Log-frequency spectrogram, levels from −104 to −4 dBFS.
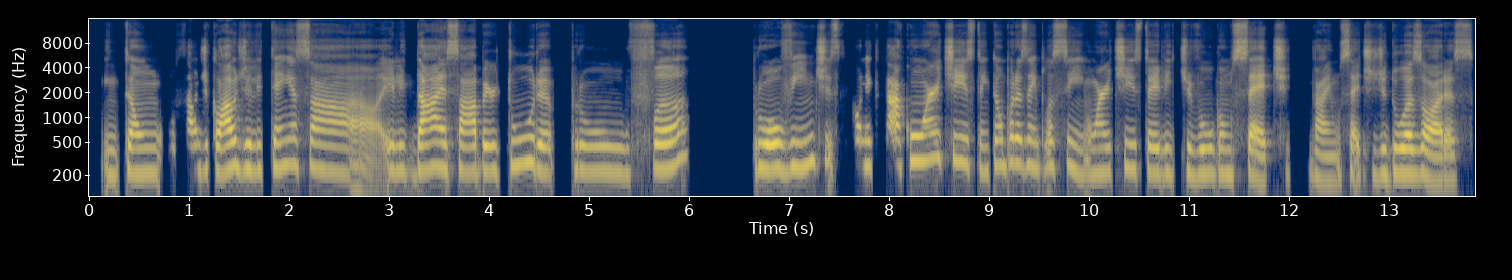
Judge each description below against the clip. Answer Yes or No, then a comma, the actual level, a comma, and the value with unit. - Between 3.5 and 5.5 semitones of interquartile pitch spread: No, average, 3.0 semitones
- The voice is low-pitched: No, high, 230 Hz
